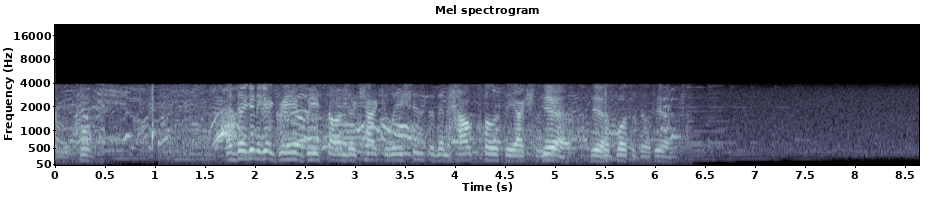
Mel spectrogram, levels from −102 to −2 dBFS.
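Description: Nothing goes wrong anywhere in this clip, so there's no fault to point to or time to mark.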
